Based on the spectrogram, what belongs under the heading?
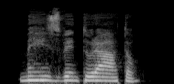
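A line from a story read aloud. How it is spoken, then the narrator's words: Anguished exclamation. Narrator (Italian): esclamò il Signore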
